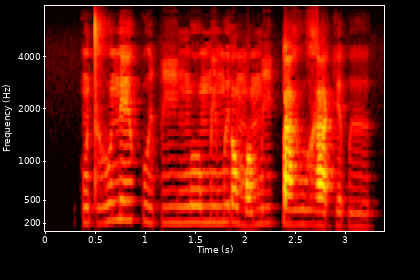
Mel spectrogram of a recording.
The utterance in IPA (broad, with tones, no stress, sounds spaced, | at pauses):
kʷ ɛ̃˨ t ɣ u˦ n eː˦ kʷ i˨ p iː˧ ŋ oː˦ m ĩ˦ m ɨ˦ ɾ ɔ˨ m ɔ˦ m iː˦ k͡p a˦ ɣ u˧ ɣ a˨ k e˨ p ɨ˨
